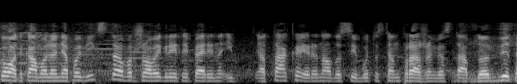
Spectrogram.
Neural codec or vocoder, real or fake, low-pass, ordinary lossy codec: none; real; 7.2 kHz; MP3, 32 kbps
